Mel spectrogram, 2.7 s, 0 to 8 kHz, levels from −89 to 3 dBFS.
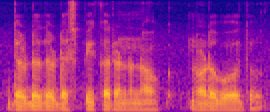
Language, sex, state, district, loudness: Kannada, male, Karnataka, Bangalore, -17 LUFS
